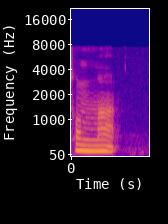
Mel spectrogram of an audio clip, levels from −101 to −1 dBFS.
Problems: constant background noise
